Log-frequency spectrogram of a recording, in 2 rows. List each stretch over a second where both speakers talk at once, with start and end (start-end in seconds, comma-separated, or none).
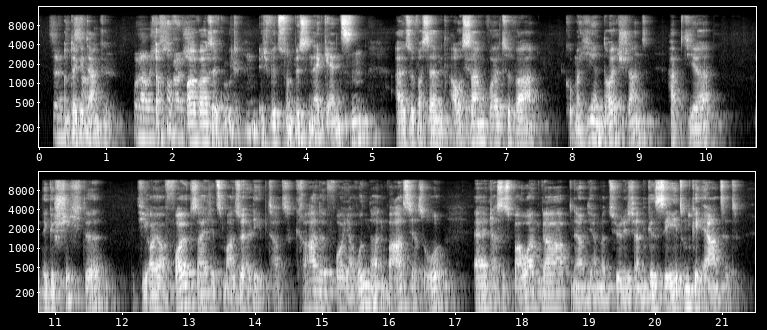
1.7-3.0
